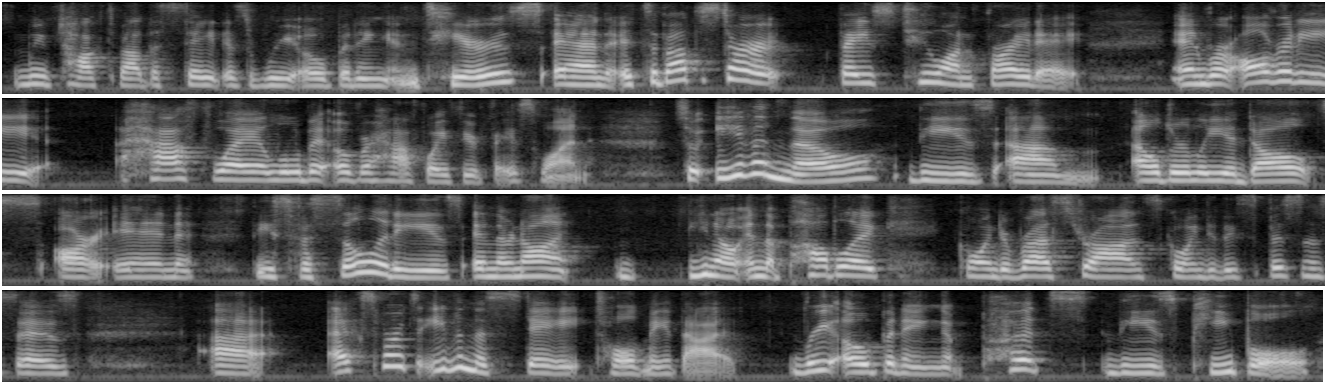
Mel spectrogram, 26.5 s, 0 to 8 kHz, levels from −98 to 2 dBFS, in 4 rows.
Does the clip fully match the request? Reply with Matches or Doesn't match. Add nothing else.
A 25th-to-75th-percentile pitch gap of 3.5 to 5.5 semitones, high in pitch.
Matches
